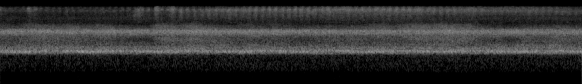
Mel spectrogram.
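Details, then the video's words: Forest night ambience of crickets: an even, ringing high trill chorus, many callers blended into steady bands, with light flickering pulses at the very top early on; level stays constant throughout. "Forest Sounds and Crickets"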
